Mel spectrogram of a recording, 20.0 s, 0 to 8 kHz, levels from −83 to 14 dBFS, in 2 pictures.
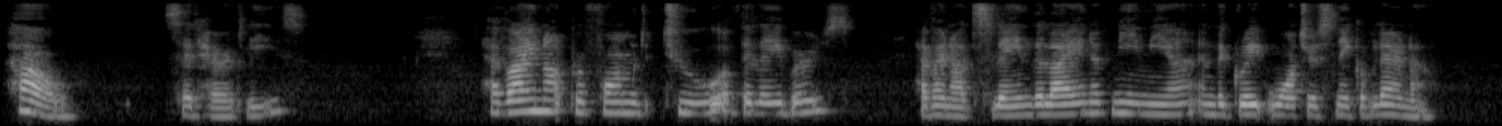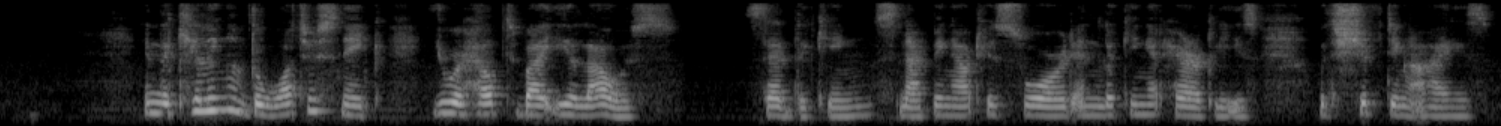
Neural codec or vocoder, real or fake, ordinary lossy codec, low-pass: none; real; MP3, 48 kbps; 7.2 kHz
